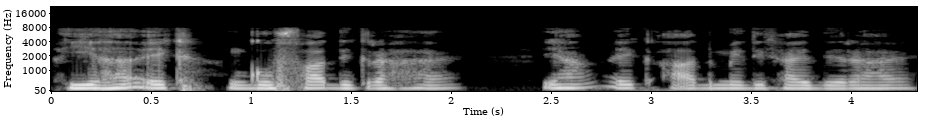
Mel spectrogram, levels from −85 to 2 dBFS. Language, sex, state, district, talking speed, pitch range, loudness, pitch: Hindi, male, Jharkhand, Ranchi, 180 wpm, 150-160 Hz, -17 LUFS, 150 Hz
